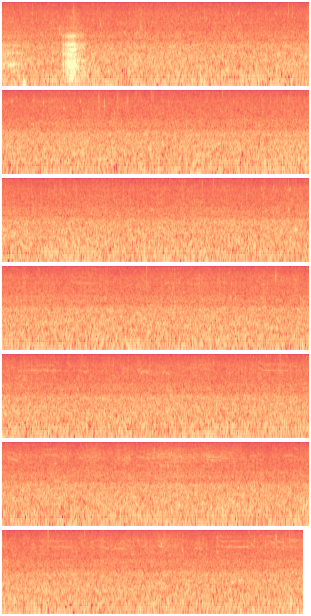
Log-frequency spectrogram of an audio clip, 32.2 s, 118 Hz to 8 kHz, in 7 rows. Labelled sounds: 14.9	15.2	Pacific white-sided dolphin, 3.2 to 3.4 kHz
18.8	19.2	Pacific white-sided dolphin, 3.3 to 4.6 kHz
22.3	22.7	Pacific white-sided dolphin, 3.3 to 4.9 kHz
23.6	23.9	Pacific white-sided dolphin, 3.8 to 4.2 kHz
26.0	26.5	Pacific white-sided dolphin, 3.4 to 4.2 kHz
28.2	28.7	Pacific white-sided dolphin, 3.2 to 4.6 kHz
29.3	29.5	Pacific white-sided dolphin, 2.9 to 3.3 kHz
30.8	32.1	Pacific white-sided dolphin, 3.2 to 5.8 kHz

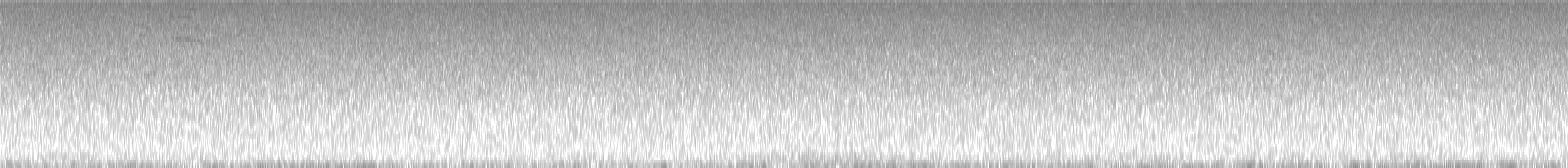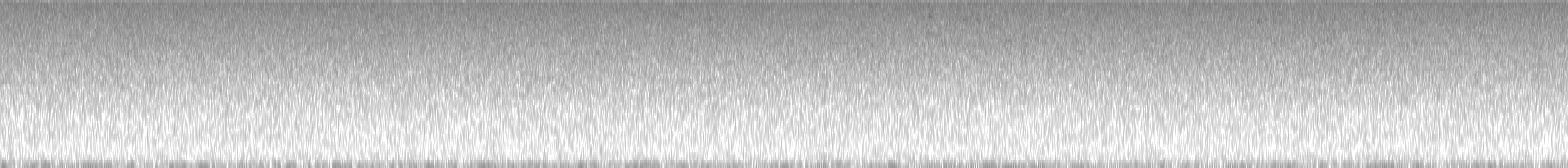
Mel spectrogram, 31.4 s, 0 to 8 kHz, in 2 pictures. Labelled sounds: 1.7	2.0	Pacific white-sided dolphin, 3.7 to 5.9 kHz

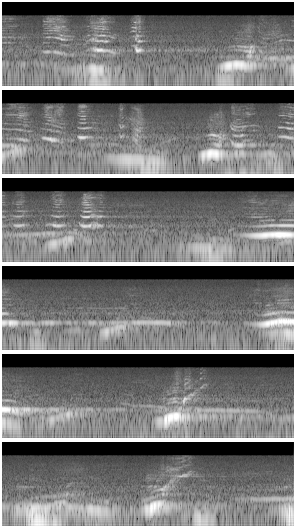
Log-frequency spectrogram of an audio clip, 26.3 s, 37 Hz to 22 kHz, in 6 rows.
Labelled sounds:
0.0	0.3	humpback whale, 3.9 to 4.1 kHz
0.6	1.8	humpback whale, 0.99 to 7.1 kHz
3.4	6.4	humpback whale, 0.80 to 7.8 kHz
7.8	9.2	humpback whale, 0.96 to 6.4 kHz
9.9	10.9	humpback whale, 1.0 to 6.3 kHz
12.4	13.3	humpback whale, 0.80 to 6.0 kHz
17.3	17.7	humpback whale, 0.90 to 1.8 kHz
20.2	20.5	humpback whale, 0.80 to 1.2 kHz
22.3	22.6	humpback whale, 3.7 to 3.9 kHz
24.3	24.9	humpback whale, 1.5 to 3.0 kHz

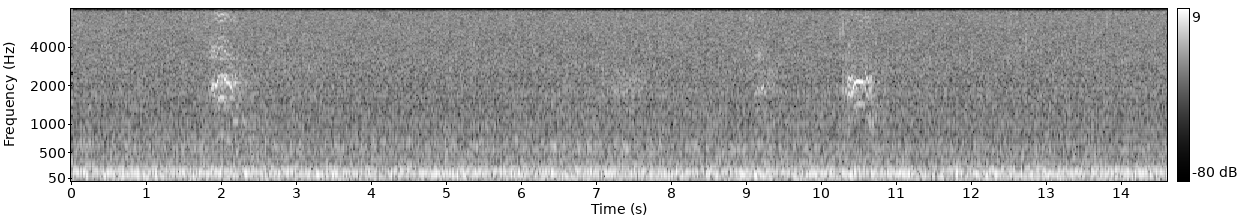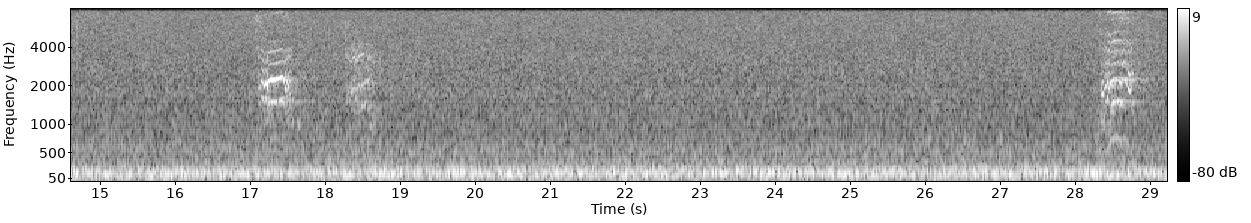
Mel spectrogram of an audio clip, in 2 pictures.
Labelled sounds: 1.7	2.5	killer whale, 0.71 to 7.9 kHz
10.2	10.8	killer whale, 0.97 to 2.7 kHz
16.9	17.7	killer whale, 0.99 to 7.7 kHz
28.2	28.9	killer whale, 0.74 to 7.8 kHz

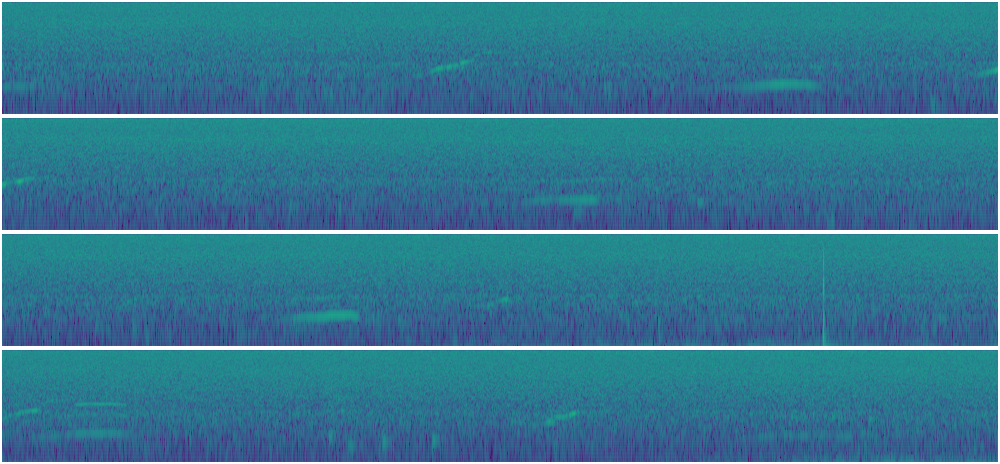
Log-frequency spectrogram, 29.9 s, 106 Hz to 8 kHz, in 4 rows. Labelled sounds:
23.0	23.4	humpback whale, 0.93 to 1.1 kHz

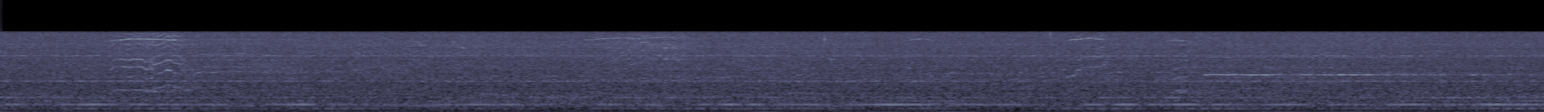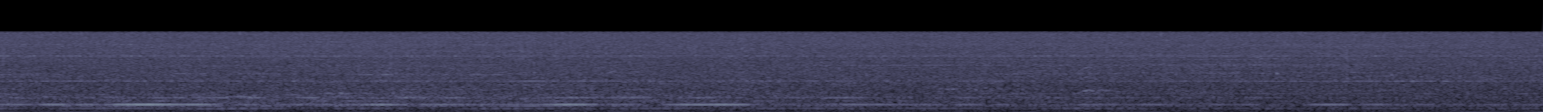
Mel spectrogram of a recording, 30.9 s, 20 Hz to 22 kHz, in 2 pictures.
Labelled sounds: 1.0	2.6	killer whale, Bigg's (transient), Gulf of Alaska transient, 0.50 to 6.6 kHz
11.6	15.3	killer whale, Bigg's (transient), Gulf of Alaska transient, 1.1 to 1.9 kHz

